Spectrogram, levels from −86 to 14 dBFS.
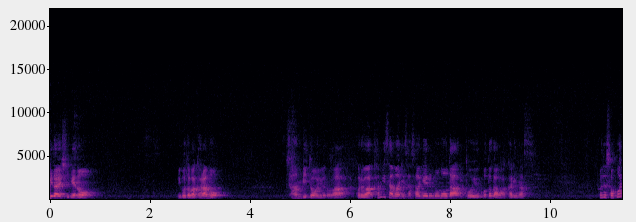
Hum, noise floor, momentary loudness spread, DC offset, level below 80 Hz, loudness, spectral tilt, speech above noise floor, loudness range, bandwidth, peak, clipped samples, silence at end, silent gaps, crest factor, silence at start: none; -67 dBFS; 13 LU; under 0.1%; -82 dBFS; -39 LUFS; -3 dB/octave; 29 dB; 4 LU; 16 kHz; -20 dBFS; under 0.1%; 0 s; none; 20 dB; 0 s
